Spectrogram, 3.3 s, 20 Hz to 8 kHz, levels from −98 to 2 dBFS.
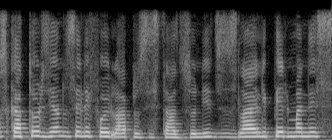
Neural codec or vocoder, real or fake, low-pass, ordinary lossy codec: none; real; 7.2 kHz; none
